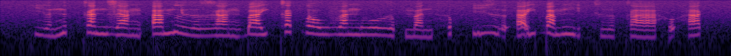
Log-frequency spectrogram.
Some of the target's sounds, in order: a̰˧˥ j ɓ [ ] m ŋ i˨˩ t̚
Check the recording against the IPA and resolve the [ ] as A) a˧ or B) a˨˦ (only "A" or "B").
B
